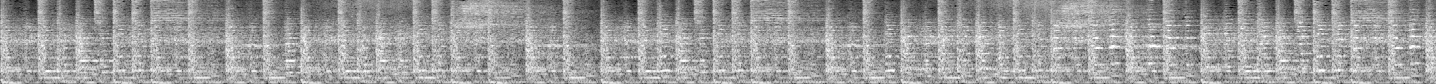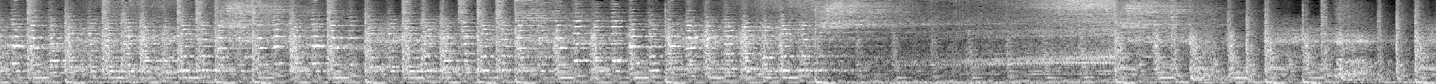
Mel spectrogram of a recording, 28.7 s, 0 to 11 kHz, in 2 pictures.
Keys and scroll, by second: 1.8-2.8 typing, 5.4-6.4 typing, 7.6-9.4 typing, 9.9 F3, 25.3 c, 25.9 c, 28.6 c.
